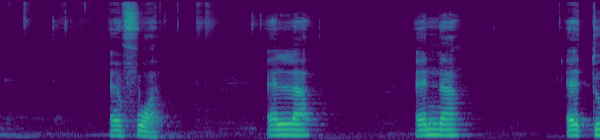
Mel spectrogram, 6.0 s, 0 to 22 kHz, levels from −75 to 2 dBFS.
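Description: At 2.19 s the speech goes into a digital radio blend to analogue: the receiver lost its digital stream and cross-faded over 286 ms to FM. A faint hiss sits well below the speech, and level drops about 1 dB, until it returns at 5.50 s.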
